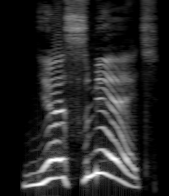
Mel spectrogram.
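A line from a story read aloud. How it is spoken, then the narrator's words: Roar filling the hall. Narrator (Russian): взревело на весь зал вразумление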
